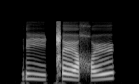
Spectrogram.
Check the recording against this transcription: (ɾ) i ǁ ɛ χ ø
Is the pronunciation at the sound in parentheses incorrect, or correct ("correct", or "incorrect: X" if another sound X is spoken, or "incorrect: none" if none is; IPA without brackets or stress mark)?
correct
